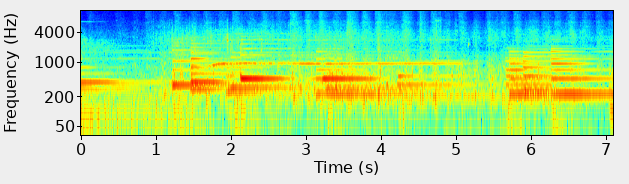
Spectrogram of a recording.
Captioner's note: whistle Blowing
